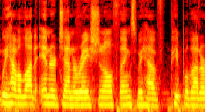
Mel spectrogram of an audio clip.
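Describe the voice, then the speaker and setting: A woman talks at a moderate pace with an American accent. Music plays in the background. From northwestern Pennsylvania, US. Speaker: community storyteller, church member. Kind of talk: personal testimony for local documentary.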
